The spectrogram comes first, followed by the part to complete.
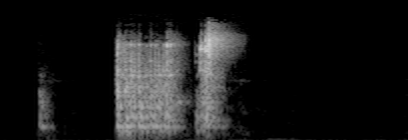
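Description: Wooden coloured pencils clattering on a table as they are put down and pushed together: a short rattle, then a sharper, louder knock about a second in.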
